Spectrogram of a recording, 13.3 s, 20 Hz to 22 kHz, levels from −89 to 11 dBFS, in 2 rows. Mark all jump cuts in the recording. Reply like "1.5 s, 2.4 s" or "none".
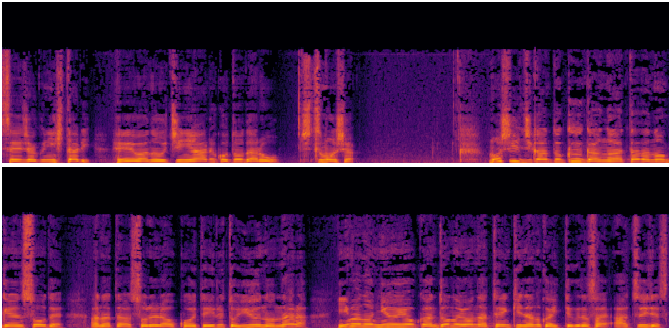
none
